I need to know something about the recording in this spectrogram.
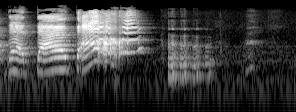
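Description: A toddler's high-pitched, wordless sing-song vocalizing: several loud cries that slide up and down in pitch over the first two seconds, then a few quieter voice sounds.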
